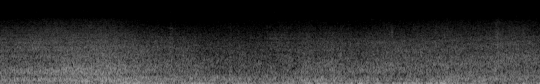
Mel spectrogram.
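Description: Ocean surf: small waves breaking and washing in over a sandy shore, a steady rushing that swells and eases.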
